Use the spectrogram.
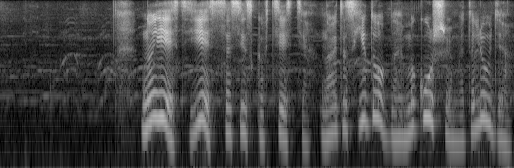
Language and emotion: Russian, positive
